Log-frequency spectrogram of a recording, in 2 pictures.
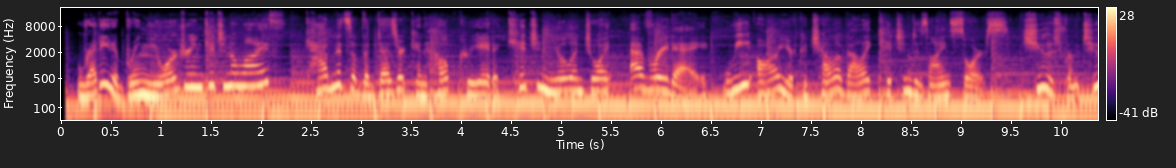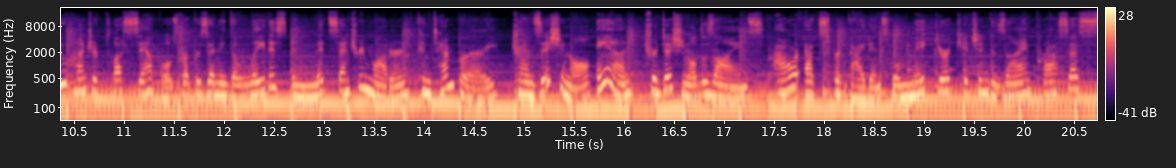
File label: Commercial; CABINETS OF DESERT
